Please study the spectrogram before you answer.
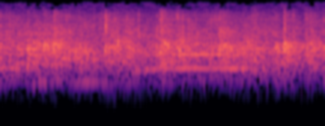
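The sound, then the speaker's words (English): A church audience claps during a worship service, producing dense, unbroken applause that stays at a steady, loud level throughout. “If you're going to clap for Jesus, you better clap like he's right here, right now, because he is.”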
